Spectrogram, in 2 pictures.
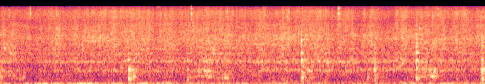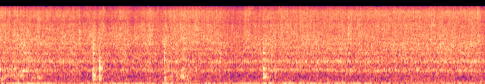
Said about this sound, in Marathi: दोन मिनटं आपण साखरेच्या पाकामध्ये पण शिजवायचं आहे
